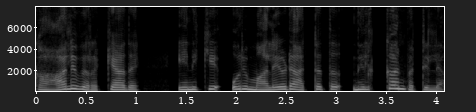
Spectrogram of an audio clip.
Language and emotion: Malayalam, fearful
